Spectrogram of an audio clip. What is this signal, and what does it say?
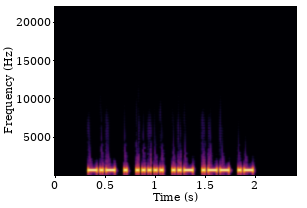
Morse code, heard as a keyed tone, about 40 wpm, 700 Hz. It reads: KE5UWA
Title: USA Call Signs - 6 Characters - 6x Character Spacing - 40wpm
